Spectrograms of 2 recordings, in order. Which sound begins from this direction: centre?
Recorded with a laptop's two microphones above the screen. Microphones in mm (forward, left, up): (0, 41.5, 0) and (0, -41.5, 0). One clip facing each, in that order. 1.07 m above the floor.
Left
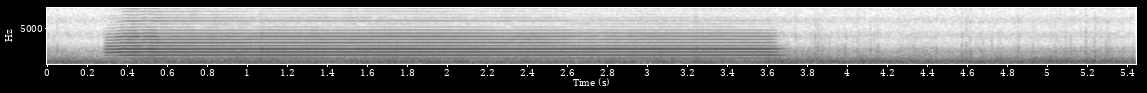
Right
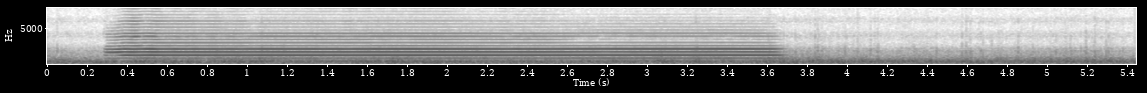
A trumpet, at 0.3 s.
